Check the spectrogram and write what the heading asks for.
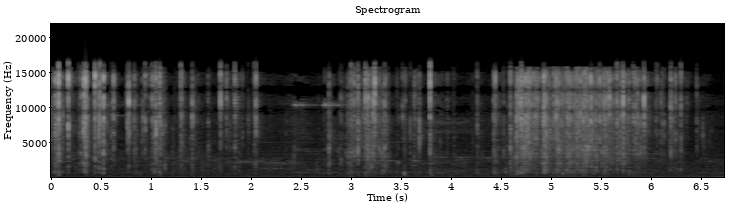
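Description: Clear plastic packaging bag crinkling irregularly as a small child's fingers pick and pull at it to open it.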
